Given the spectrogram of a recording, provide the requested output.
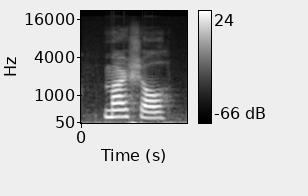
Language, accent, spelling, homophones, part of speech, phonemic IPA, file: English, US, Marshall, marshal / martial, proper noun, /ˈmɑɹʃəl/, En-us-marshall.ogg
